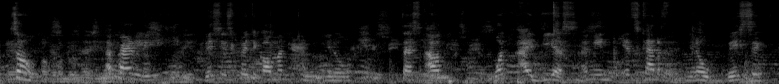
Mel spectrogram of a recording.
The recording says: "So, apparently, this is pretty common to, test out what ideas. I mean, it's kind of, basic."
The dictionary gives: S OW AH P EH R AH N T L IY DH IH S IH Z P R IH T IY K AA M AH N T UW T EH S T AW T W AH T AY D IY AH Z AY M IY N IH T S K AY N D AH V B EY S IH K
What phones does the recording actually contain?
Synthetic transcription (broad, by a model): S OW AH P EH R AH N T L IY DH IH S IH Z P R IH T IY K AA M AH N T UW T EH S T AW T W AH T AY D IY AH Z AY M IY N IH T S K AY N D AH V B EY S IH K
